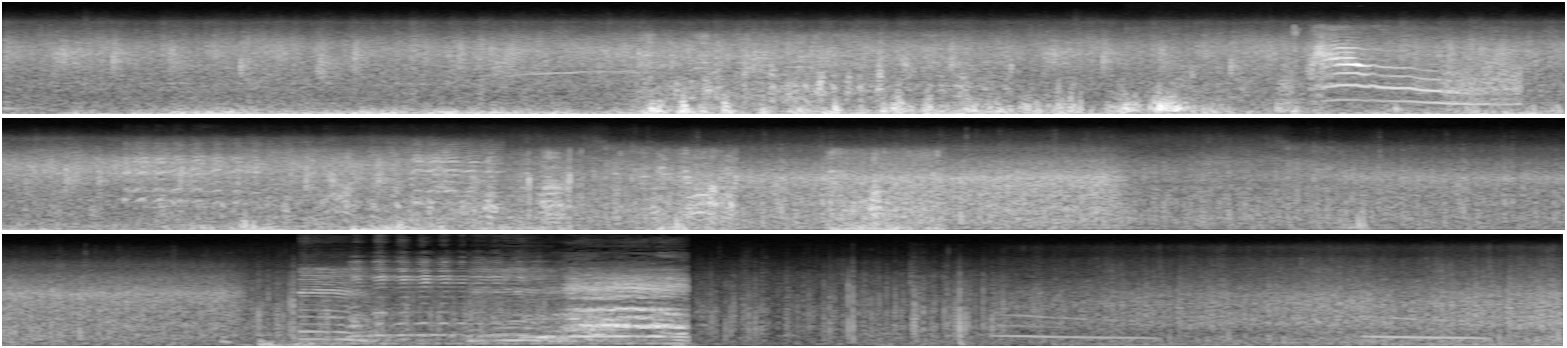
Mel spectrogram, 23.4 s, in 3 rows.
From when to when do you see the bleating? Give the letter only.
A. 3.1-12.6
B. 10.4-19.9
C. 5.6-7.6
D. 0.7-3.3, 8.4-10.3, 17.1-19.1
D.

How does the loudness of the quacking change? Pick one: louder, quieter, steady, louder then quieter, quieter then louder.
quieter then louder.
